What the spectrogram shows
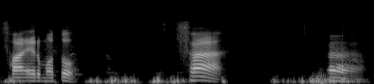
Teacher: তাহলে এটাকে বলা হয় বাংলায় ফ আকার ফা এর মত ফা এটা উচ্চারণ হবে উপরের দাঁত আর নিচের ঠোঁট বাতাস চালু মুখে একটু হাসি ভাবে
